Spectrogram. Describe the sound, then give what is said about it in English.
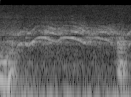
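Horses neigh in a wavering, high-pitched whinny that stretches across most of the short clip over a low rumble, with brief lower grunts at the start and end. “Oh, those stupid horses! I suppose that noise was ordained by heaven to assist my examination of the patient.”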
